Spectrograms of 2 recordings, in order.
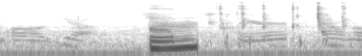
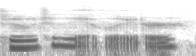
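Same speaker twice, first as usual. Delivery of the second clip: soft whisper; 5 dB quieter than usual. Real, not acted. Whispered game line.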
